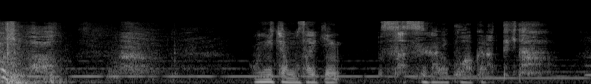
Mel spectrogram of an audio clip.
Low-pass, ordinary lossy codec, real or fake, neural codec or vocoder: none; none; real; none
